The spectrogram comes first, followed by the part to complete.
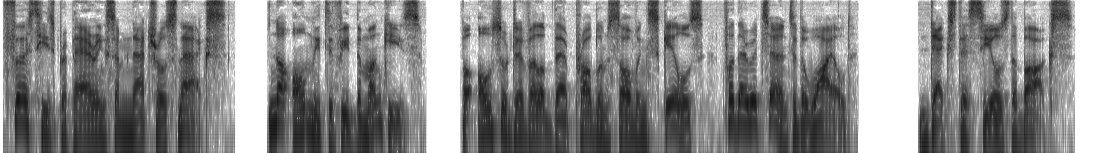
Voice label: english british documentaries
